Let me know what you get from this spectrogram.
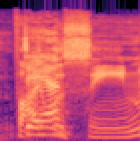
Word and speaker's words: thylacine: Thylacine.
